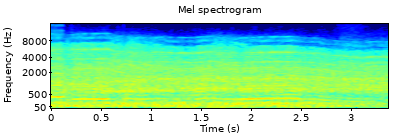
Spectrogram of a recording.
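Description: A turbocharged prize car's engine in the Gran Turismo 3 racing game, droning steadily at fairly constant revs for a few seconds with a smooth, continuous tone and no speech.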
